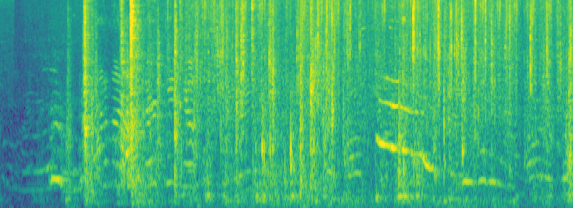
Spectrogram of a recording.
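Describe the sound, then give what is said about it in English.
Horses shuffle and clop about before a hunt, hooves knocking irregularly amid a busy outdoor scene, with people talking and calling indistinctly in the background. “And a few minutes later, they mounted their horses and the hunt was on.”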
